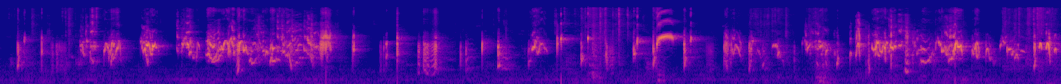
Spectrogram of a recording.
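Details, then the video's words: Several pet budgies chattering continuously, rapid scratchy chirps and warbles tumbling over one another, with short whistled upslurs among the dense twittering and only tiny gaps between bursts. "relaxing budgie sounds"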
